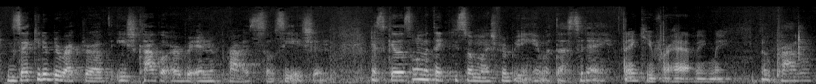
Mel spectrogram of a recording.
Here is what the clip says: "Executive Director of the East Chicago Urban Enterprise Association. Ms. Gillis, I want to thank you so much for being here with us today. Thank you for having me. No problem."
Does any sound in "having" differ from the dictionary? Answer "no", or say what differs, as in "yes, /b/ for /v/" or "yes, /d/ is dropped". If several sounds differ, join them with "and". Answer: no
